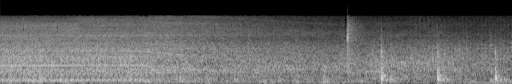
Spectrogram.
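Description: A vehicle engine running steadily, with a pitched hum that drops away about a second and a half in. Four or five short sharp knocks follow in the second half.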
